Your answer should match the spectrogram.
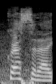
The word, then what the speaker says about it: Cressida: Kat Cressida? Cressida, yeah.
